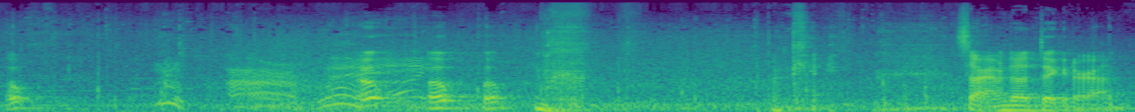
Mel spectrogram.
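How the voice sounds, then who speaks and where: A man's voice: sits high, huge pitch swings, slow, background noise. An American man from the Midwest hosting casual game commentary, rambling and explanatory with an enthusiastic manner. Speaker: show host, 3D artist.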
